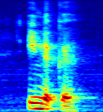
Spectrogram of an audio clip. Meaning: a female given name
- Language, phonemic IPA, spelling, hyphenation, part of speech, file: Dutch, /ˈi.nə.kə/, Ineke, Ine‧ke, proper noun, Nl-Ineke.ogg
